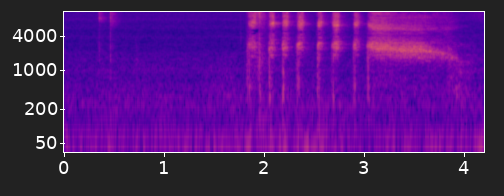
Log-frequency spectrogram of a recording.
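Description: Typing on a computer keyboard: a quick run of about eight keystrokes starting about two seconds in, followed by a short breathy hiss near the end.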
